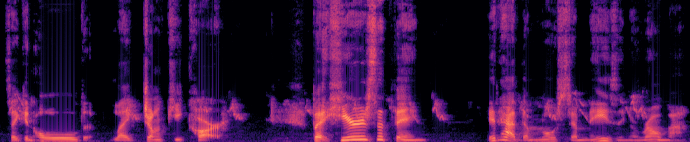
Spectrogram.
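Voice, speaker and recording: A woman's voice: on the low side, very animated, measured pace, gravelly, sharp tone, slight background noise. A woman reading a children's storybook aloud expressively, like a teacher, with emphatic stresses and chatty asides.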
